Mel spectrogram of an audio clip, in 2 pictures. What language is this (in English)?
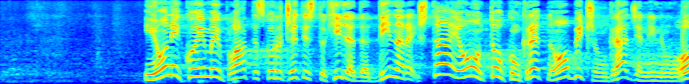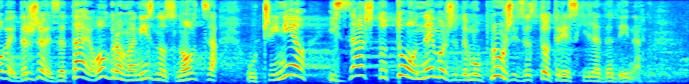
Serbian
